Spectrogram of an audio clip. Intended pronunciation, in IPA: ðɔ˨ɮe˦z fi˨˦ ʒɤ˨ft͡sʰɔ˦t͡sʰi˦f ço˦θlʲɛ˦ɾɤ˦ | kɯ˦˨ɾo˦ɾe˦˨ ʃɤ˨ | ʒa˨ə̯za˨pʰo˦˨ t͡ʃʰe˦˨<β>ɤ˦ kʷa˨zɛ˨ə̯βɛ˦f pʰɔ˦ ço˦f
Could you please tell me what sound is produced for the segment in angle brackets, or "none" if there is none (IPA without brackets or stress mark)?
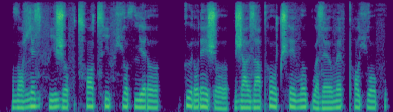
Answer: v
